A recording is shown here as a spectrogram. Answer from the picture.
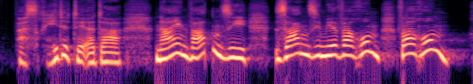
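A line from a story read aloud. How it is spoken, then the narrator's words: Called out. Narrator (German): rief Audrey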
